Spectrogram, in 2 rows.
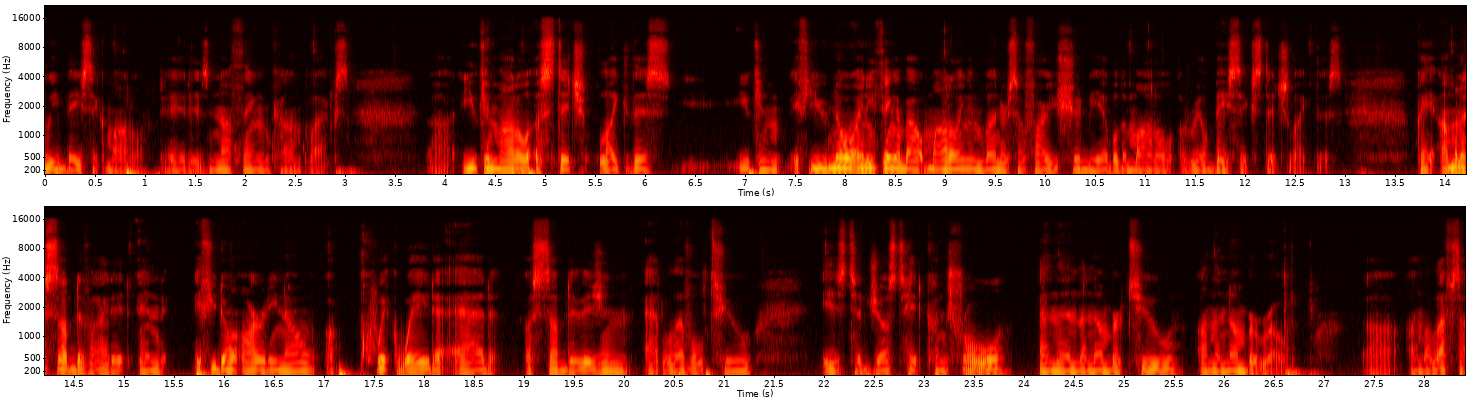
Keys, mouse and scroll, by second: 1.7 alt+z, 2.3-3.1 middle drag, 3.3 Tab, 3.9-5.2 middle drag, 5.7 middle click, 10.5 scroll up 1, 10.6 middle click, 11.5-13.0 middle drag, 13.7 middle click, 15.0 middle click, 16.3 scroll up 1, 16.4 middle click, 21.7 middle click, 27.0 ctrl+2.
